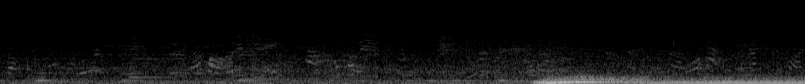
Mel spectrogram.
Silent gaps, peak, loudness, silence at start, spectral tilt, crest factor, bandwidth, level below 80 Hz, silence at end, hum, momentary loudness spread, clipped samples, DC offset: none; -18 dBFS; -32 LUFS; 0 s; -9 dB/octave; 16 dB; 8 kHz; -38 dBFS; 0 s; none; 22 LU; under 0.1%; under 0.1%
